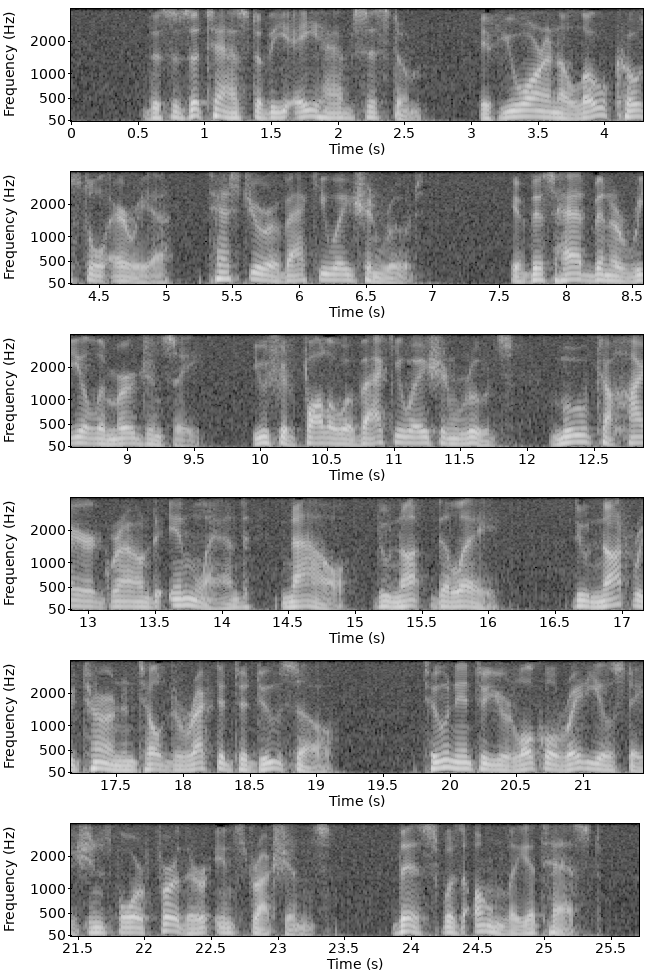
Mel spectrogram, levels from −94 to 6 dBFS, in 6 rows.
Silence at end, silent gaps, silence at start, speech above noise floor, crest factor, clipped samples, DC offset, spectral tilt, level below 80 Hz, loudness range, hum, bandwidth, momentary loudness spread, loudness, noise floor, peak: 0.25 s; none; 0.55 s; 29 dB; 16 dB; under 0.1%; 0.9%; -11.5 dB/octave; -32 dBFS; 2 LU; none; 4 kHz; 9 LU; -17 LUFS; -45 dBFS; 0 dBFS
